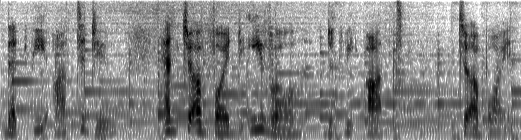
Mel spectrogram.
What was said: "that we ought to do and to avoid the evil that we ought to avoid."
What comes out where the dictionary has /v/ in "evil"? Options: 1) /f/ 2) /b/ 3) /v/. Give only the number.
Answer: 3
